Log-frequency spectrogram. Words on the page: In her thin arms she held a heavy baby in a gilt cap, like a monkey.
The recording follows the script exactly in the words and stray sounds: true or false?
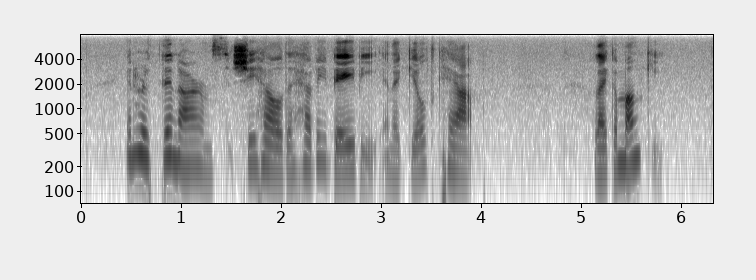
true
